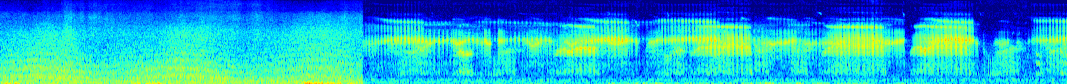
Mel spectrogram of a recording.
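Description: A steady rushing noise of falling water stops abruptly about four seconds in. It gives way to frogs croaking in a rapid run of short, repeated calls.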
